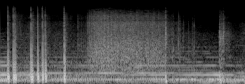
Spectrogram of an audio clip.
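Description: Aerial firework shells bursting in a quick run of four or five sharp bangs, followed about a second in by a dense crackle of glittering stars lasting under a second. Classical music plays underneath.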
